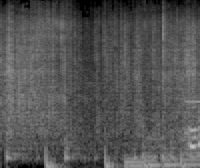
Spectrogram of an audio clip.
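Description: Plastic bag of loose Hama fuse beads crinkling as it is handled, with a few light ticks. Background music with a steady low bass comes in about a second in.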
